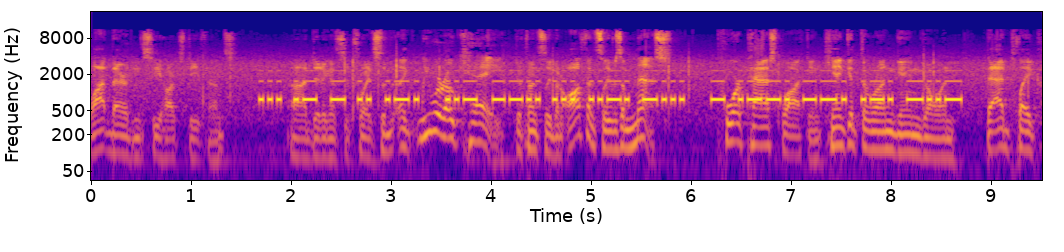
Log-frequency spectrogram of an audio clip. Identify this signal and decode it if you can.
Morse code, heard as a keyed tone, hand-sent with a bug key, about 27 wpm, 770 Hz, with static crashes and speech in English. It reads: SATIR UZSFB TPGRX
